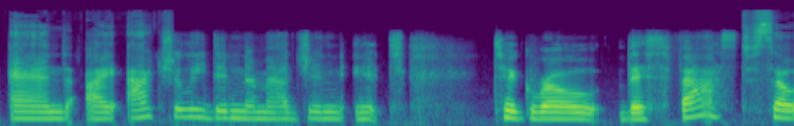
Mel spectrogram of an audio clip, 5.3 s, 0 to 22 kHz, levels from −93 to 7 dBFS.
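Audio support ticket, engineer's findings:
Call bitrate drop, 1.17–4.99 s. Bandwidth estimate collapsed and the encoder was throttled, which fits a fall from roughly 32 to 9 kbps. Coarser Opus coding and the audio band narrowing from 20 kHz to 8 kHz make the speech rough and muffled, worst for about 1.9 s.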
